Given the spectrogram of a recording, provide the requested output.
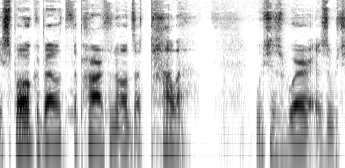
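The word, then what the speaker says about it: Tallaght: in ireland and they were all buried in tala and which was mispronounced by the earth the the americans as talact because it's spelled t a t-a-l-l-h-h-t and irish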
